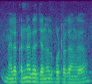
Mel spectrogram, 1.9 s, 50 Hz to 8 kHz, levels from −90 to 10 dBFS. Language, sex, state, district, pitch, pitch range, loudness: Tamil, male, Tamil Nadu, Kanyakumari, 125 Hz, 115-130 Hz, -16 LUFS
